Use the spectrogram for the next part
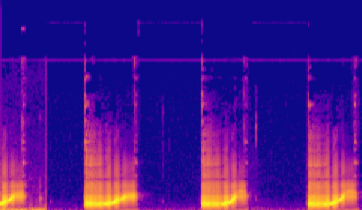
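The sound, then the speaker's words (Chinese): Four springy cartoon boing sounds of a little frog hopping onward, in a steady hopping rhythm, each a bright, twangy tone that rises in pitch, separated by short silences, with no voices. “再次被拒绝的小青蛙很伤心，但是 因为他实在太想要找到唱歌的伙伴了，所以他离开了树下，又继续往前跳。”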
